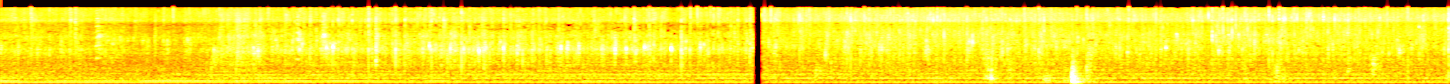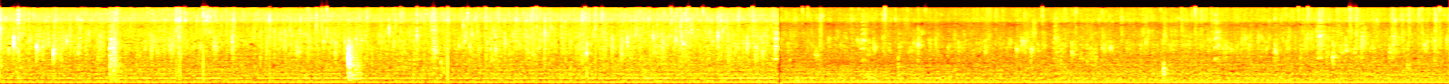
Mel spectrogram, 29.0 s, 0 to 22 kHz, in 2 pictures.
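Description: Bread-crumb-coated chicken pieces frying in oil in a pan: a steady sizzle full of fine crackles, with a few sharper pops, the loudest about 11 and 18 seconds in. The sizzle drops to a quieter level about 22 seconds in.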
